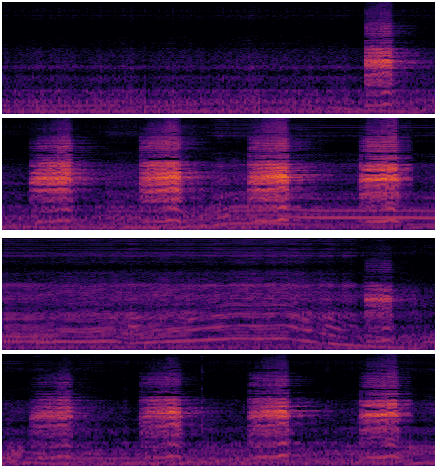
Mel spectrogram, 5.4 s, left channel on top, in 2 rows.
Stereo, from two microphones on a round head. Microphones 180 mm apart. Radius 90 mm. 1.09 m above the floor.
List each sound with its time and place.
2.3 s a scream: 80° left; by 5.3 s 30° left (ahead or behind)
